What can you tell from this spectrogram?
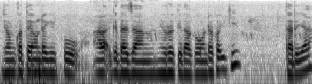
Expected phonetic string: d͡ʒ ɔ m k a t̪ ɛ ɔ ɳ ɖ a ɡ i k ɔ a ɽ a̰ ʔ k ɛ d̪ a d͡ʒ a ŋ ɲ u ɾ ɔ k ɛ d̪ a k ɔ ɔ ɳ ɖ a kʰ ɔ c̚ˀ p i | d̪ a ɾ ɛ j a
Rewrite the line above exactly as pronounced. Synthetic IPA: d͡ʒ ɔ m k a t̪ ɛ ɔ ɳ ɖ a ɡ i k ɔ a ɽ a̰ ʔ k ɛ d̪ a d͡ʒ a ŋ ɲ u ɾ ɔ k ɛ d̪ a k ɔ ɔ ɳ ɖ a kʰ ɔ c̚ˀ k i | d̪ a ɾ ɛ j a

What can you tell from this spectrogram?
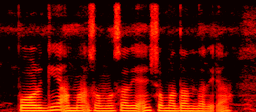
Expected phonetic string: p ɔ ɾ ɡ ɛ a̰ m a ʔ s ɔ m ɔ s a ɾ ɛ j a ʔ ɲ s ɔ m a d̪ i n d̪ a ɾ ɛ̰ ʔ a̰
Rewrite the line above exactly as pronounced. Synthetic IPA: p ɔ ɾ ɡ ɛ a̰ m a ʔ s ɔ m ɔ s a ɾ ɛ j a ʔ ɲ s ɔ m a d̪ a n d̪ a ɾ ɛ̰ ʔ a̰

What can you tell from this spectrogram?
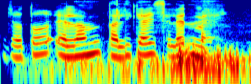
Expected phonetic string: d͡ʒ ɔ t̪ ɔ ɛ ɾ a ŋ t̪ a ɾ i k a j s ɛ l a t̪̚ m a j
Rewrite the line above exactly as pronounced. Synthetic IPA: d͡ʒ ɔ t̪ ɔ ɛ l a m t̪ a l i k a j s ɛ l ɛ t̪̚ m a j

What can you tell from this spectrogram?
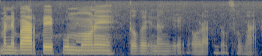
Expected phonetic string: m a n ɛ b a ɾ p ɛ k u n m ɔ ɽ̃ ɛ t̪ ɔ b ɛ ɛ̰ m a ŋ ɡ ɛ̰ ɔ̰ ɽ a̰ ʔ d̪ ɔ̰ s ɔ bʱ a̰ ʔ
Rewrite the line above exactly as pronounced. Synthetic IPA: m a n ɛ b a ɾ p ɛ p u n m ɔ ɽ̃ ɛ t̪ ɔ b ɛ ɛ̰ n a ŋ ɡ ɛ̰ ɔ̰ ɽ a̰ ʔ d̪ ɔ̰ s ɔ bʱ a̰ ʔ

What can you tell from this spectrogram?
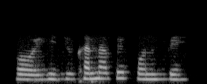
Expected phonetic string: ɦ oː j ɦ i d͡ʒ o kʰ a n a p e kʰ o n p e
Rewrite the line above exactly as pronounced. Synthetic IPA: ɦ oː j ɦ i d͡ʒ u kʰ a n a p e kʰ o n p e

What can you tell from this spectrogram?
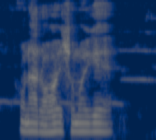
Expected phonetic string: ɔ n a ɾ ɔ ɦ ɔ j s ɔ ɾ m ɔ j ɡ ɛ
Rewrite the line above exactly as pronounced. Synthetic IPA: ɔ n a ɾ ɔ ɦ ɔ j s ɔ m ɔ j ɡ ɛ

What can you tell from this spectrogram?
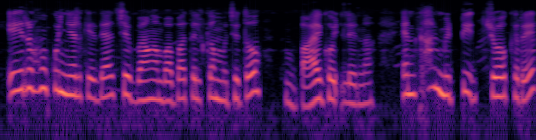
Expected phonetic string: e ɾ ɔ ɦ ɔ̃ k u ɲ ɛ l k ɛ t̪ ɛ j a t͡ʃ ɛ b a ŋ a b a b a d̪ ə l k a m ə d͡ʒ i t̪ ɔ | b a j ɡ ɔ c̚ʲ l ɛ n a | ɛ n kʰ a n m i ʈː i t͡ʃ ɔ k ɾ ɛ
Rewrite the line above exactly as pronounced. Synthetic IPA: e ɾ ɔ ɦ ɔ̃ k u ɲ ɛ l k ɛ d̪ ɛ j a t͡ʃ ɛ b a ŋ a b a b a t̪ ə l k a m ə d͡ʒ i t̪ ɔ | b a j ɡ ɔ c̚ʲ l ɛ n a | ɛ n kʰ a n m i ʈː i t͡ʃ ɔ k ɾ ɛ

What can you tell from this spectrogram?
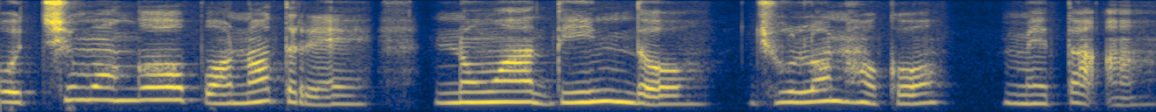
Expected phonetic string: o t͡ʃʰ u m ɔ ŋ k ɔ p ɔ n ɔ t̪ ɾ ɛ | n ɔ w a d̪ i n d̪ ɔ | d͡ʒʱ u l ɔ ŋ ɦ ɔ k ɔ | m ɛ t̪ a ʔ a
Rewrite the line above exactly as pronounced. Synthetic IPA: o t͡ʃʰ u m ɔ ŋ ɡ ɔ p ɔ n ɔ t̪ ɾ ɛ | n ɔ w a d̪ i n d̪ ɔ | d͡ʒʱ u l ɔ n ɦ ɔ k ɔ | m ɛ t̪ a ʔ a

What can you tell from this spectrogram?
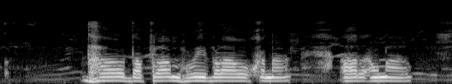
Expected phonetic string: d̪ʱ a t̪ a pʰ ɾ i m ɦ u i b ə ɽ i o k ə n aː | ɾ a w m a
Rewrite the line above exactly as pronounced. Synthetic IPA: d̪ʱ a d̪ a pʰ ɾ a m ɦ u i b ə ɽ a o k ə n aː | ɾ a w n a

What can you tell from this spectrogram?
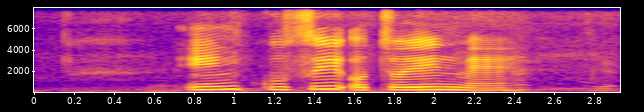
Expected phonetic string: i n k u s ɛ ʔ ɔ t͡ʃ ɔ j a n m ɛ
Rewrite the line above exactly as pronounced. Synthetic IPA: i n k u s i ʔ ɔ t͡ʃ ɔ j i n m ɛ

